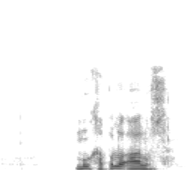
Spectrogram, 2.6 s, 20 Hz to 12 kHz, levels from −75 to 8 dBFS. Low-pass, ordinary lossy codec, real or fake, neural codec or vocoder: 7.2 kHz; MP3, 48 kbps; fake; codec, 16 kHz, 4 kbps, X-Codec, WavLM features, trained on Multilingual LibriSpeech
